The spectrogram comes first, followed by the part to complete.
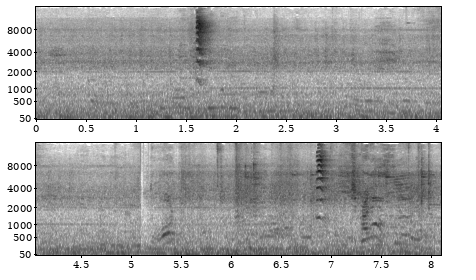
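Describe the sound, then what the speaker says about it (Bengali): A train rumbles steadily, loud and close, with a constant dense roar and occasional squeaks and metallic clicks, and voices talk over it. "একটা ট্রেন দাঁড়িয়ে ছিল।"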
